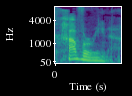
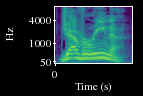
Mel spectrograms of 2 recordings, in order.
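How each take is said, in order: First: The name is pronounced the Spanish way. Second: The name is pronounced the American English way. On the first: "unless she's Puerto Rican and she's Javorina" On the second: "That's the Americanized way of saying it"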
